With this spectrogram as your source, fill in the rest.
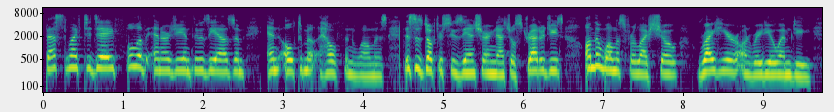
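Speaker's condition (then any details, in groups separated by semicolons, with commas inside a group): No condition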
